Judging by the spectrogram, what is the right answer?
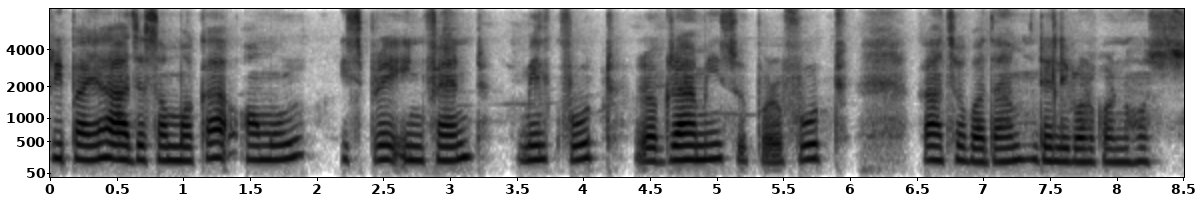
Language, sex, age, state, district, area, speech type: Nepali, female, 18-30, West Bengal, Kalimpong, rural, read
